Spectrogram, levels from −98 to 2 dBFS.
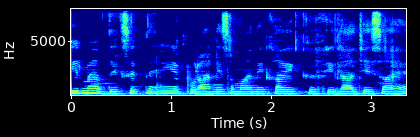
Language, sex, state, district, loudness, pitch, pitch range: Kumaoni, female, Uttarakhand, Uttarkashi, -41 LUFS, 185 Hz, 180-195 Hz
